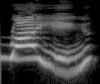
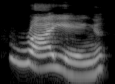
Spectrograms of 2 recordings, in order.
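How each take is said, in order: First: "crying" very high, loud and drawn out; hammed-up loud stress on "crying"; wailed CRYING. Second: "crying" higher and louder than usual; "crying" stretched with a rising end; emphatic CRYING. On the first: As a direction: wail the word "crying" for drama. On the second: Retold or imitated. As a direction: lean on the word "crying". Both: Repeats word, escalating, for emphasis.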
